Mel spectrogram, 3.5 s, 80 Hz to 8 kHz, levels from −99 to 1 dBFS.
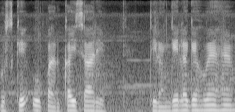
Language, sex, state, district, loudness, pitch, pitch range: Hindi, male, Uttar Pradesh, Lucknow, -17 LUFS, 125 Hz, 120-135 Hz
